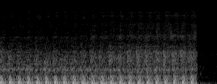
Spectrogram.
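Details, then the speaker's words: Kawasaki KL 250 single just after top-end rebuild, rings not yet seated: crisp, even thumps about ten per second, no knocking or misses, idling cleanly before shut-off; running good, starts easy, no oil leaks. "Alright, I think it's running good. Everything's doing good on it. Starts easy."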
